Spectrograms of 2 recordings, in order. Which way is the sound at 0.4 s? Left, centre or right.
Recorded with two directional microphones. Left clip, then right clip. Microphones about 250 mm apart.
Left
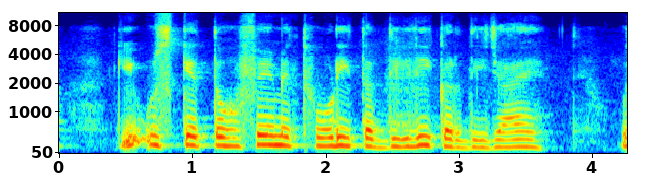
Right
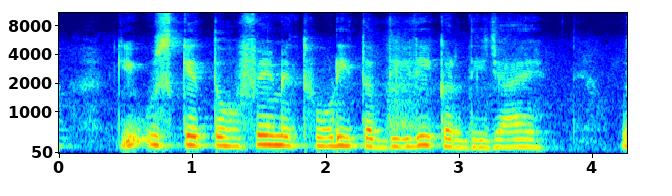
Left.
